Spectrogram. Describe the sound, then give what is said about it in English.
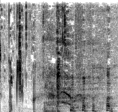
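Loud, wet open-mouth gum chewing imitated by a person: a quick run of smacking, squelching mouth clicks in a steady rhythm, with no words spoken. “And that's how the mobster's wife thinks to chew their gum.”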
